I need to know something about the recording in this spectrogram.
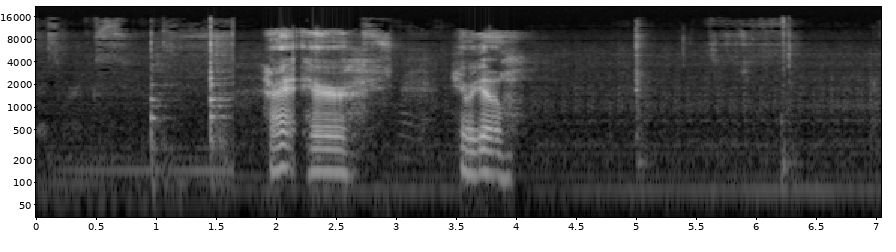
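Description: Metal and wood knock and clank as a heavy crate is shifted.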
